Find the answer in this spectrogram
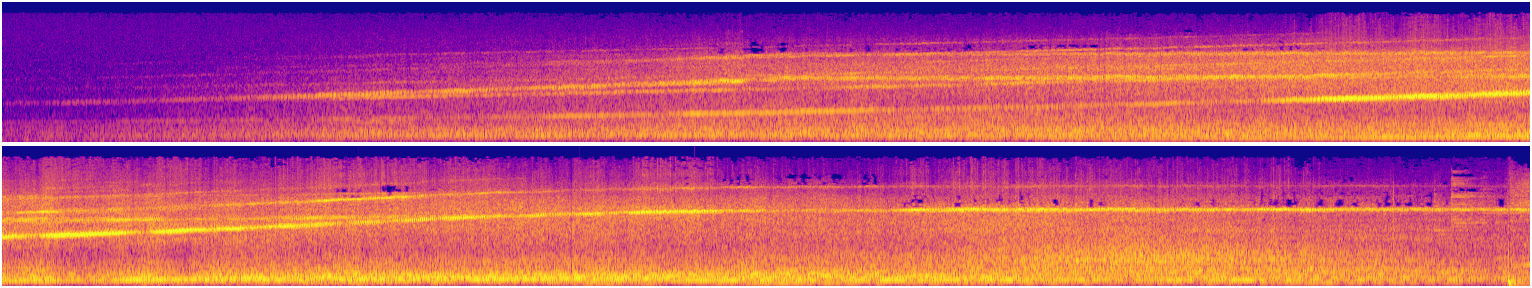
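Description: Recorded jet-engine sound effect: it fades in from silence, with several whines rising steadily in pitch and a growing rush, until it levels off loud and steady about two-thirds of the way through.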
